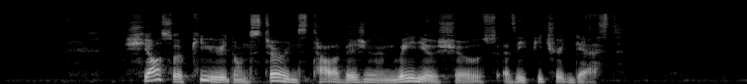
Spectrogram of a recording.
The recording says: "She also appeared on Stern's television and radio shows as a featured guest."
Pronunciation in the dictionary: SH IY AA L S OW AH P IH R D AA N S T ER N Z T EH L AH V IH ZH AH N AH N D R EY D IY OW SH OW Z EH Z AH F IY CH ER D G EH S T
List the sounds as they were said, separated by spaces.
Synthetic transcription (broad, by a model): SH IY AA L S OW AH P IH R D N S T ER N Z T EH L AH V IH ZH AH N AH N R EY D IY OW SH OW Z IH Z AH F IY CH ER D G EH S T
